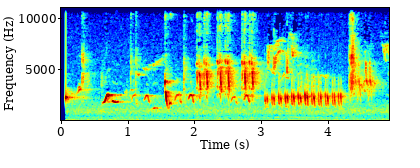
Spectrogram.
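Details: Nightingale, named eastern nightingale, singing a varied phrase: clear whistled notes and upward slurs, then a fast rattling trill of evenly repeated notes, with sharp high clicks over steady low background rumble.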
